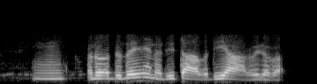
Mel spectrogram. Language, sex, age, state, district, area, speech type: Manipuri, male, 30-45, Manipur, Kangpokpi, urban, conversation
